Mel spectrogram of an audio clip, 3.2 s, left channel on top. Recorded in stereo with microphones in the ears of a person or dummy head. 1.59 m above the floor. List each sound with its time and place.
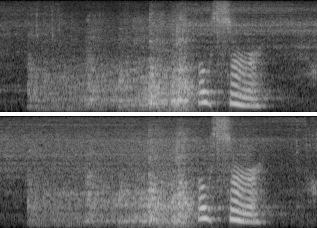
0.3 s running footsteps: 45° right (ahead or behind), 7 m; by 1.9 s 60° right (ahead or behind), 7.5 m
2.0 s a woman speaking: 15° right (ahead or behind), 0.5 m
